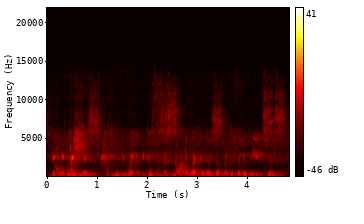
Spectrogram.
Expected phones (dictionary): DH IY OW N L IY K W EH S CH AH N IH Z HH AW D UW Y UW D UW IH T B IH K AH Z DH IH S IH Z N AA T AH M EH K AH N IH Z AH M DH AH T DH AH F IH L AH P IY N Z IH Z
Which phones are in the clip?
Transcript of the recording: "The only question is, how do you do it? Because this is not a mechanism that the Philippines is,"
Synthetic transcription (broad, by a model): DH IY OW N L IY K W EH S CH AH N IH Z HH AW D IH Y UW D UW IH T B IH K AH Z DH IH S IH Z N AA T AH M EH K AH N IH Z AH M DH AH T DH AH F IH L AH P IY N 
